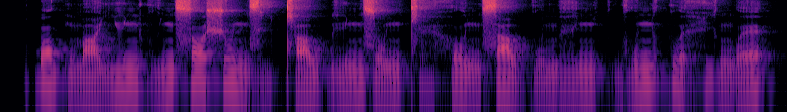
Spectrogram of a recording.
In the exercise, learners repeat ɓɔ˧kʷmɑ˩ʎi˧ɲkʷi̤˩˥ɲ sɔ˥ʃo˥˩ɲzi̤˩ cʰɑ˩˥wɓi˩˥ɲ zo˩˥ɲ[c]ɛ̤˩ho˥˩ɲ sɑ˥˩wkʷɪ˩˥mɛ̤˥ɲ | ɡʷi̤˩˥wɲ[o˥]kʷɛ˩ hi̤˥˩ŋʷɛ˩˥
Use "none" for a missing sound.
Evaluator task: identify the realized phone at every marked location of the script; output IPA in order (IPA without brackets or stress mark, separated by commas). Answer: cʰ, o˥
